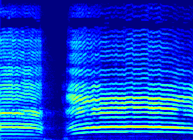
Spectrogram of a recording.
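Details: Sheep in France baaing back in reply to a shepherd chatting with them: two loud, harmonic-rich bleats, a short one then a longer steady wavering one after a brief gap.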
